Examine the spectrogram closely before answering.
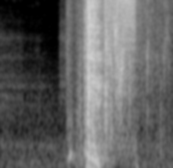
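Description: A heavy blow lands with a loud, wet thud.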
